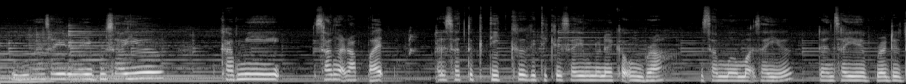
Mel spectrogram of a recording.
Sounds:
Speech, Music

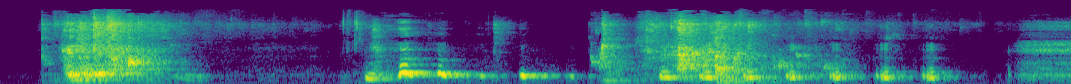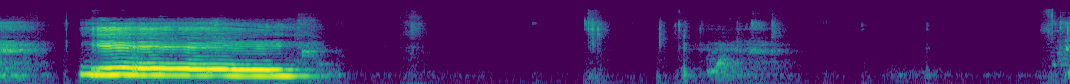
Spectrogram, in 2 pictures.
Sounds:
Bathtub (filling or washing)

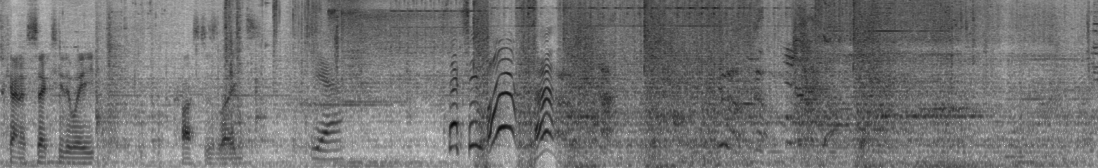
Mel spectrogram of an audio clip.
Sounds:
Speech

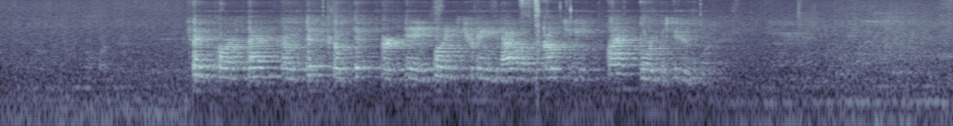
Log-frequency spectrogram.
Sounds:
Speech

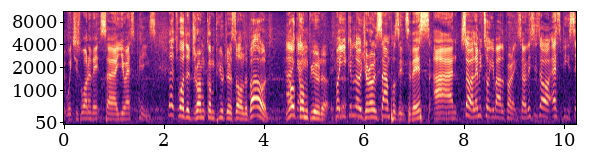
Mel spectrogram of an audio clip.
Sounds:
Speech

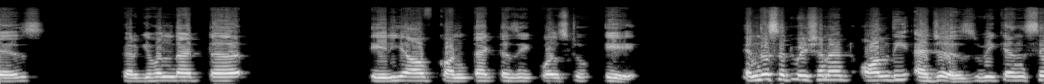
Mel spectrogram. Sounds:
Speech

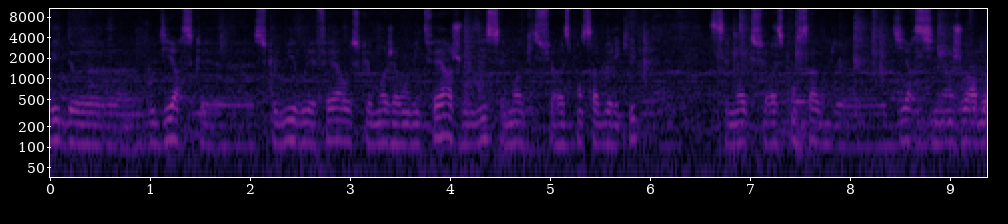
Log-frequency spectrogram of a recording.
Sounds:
Speech

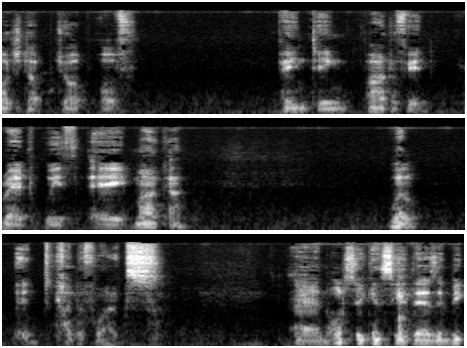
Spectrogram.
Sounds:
Speech

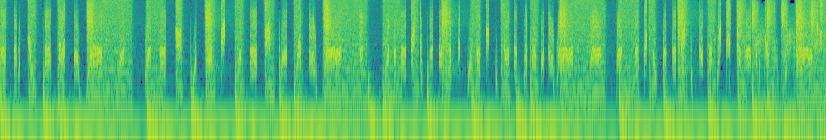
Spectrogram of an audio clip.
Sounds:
Scratching (performance technique), Music, inside a small room

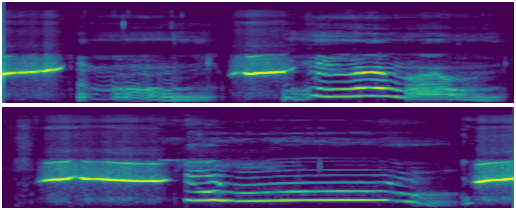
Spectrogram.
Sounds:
dog howling

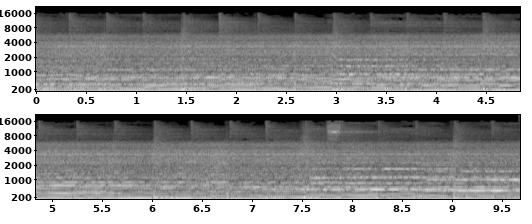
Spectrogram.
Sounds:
Drum kit, Bass drum, Percussion, Drum, Rimshot

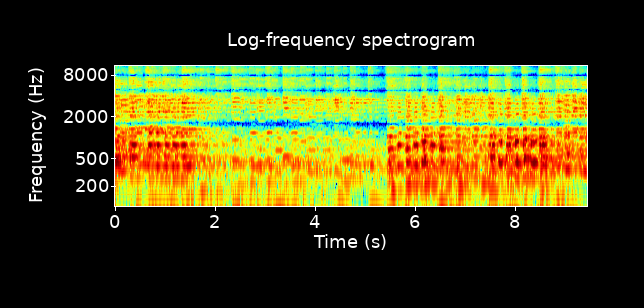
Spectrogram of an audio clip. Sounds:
French horn, Brass instrument

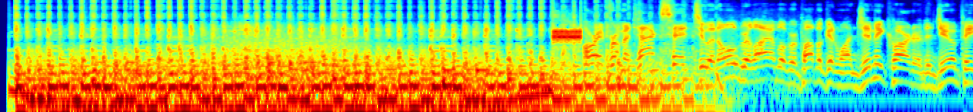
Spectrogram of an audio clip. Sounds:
inside a small room, Music, Speech

